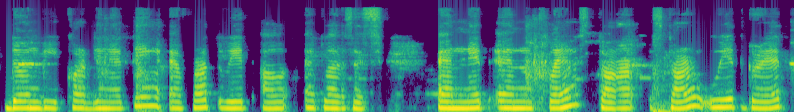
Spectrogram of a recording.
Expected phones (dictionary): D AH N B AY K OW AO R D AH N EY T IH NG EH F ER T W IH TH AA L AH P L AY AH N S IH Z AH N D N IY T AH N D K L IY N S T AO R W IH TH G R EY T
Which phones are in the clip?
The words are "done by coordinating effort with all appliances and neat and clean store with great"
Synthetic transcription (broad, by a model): D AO N B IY K OW AO R D AH N EY T IH NG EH F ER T W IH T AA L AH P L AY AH S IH S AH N N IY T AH N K L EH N S T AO R W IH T G R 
